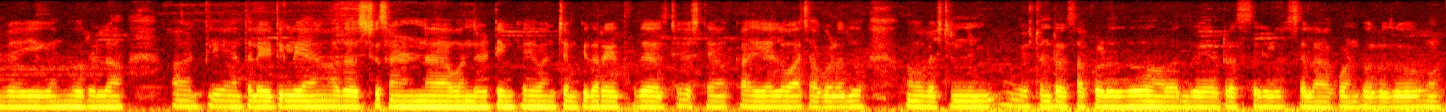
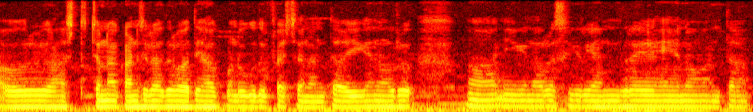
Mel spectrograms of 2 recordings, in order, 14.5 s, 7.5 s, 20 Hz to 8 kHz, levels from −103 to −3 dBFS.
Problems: background sounds at intervals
